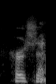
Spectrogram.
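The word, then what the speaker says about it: Herschend: Hershend, yeah, it's Hershend. It's not the Hershey. It's Hershend. It's just the name of the family that owns it. Darn it. Hershend.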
